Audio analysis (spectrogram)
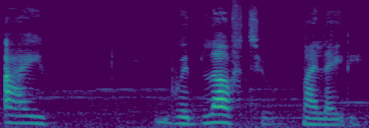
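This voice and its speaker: An actress playing a composed, diplomatic noblewoman ambassador in a video game, speaking politely and formally, with measured firmness. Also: medium pitch, sharp tone, faint music behind. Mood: gentle concern. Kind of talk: video game cutscene acting.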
